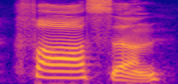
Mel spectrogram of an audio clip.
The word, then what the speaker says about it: fasten: Word 158 says fasten. Say fasten, not fasten. The T is silent.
